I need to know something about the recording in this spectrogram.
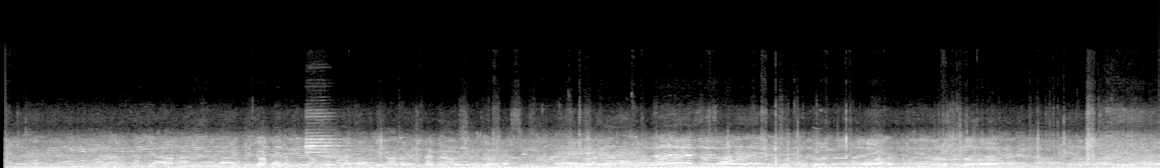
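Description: Many men talk at once all around, close by, in a busy outdoor crowd.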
